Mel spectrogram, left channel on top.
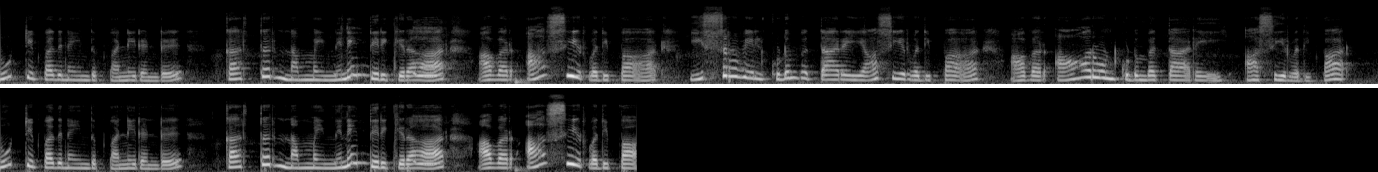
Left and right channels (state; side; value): drops out; right; at 6.4 s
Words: 115:12, கர்த்தர் நம்மை நினைத்திருக்கிறார், அவர் ஆசீர்வதிப்பார், இஸ்ரவேல் குடும்பத்தாரை ஆசீர்வதிப்பார், அவர் ஆரோன் குடும்பத்தாரை ஆசீர்வதிப்பார்.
